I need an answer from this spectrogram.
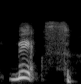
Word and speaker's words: Mx: one that's like mx is that miz how do you pronounce that if you know mix thanks i have five friends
